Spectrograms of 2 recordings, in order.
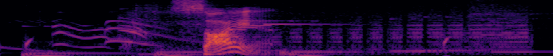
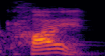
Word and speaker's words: cyan: red purple red yellow cyan or Cayenne as some people mistakenly pronounce I don't know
